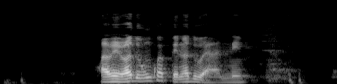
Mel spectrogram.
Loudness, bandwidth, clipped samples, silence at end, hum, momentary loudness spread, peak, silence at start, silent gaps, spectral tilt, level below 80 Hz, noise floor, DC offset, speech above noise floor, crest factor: -20 LUFS; 11.5 kHz; under 0.1%; 0.9 s; none; 17 LU; -2 dBFS; 1 s; none; -5.5 dB/octave; -58 dBFS; -71 dBFS; under 0.1%; 51 dB; 22 dB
